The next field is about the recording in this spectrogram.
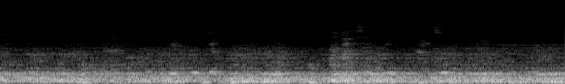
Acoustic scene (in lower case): subway train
